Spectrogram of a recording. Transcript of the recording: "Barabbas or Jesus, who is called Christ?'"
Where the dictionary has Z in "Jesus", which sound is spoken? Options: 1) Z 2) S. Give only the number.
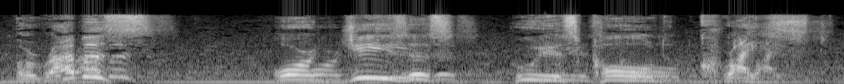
1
